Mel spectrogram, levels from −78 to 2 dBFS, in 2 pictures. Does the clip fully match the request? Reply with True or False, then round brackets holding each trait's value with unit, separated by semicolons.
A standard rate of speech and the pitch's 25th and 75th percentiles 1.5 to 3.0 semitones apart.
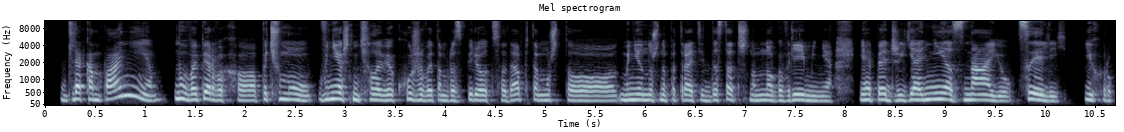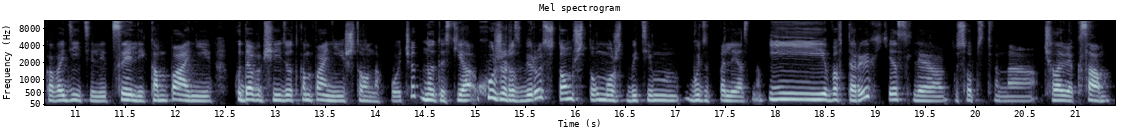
False (165 wpm; 2.7 semitones)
